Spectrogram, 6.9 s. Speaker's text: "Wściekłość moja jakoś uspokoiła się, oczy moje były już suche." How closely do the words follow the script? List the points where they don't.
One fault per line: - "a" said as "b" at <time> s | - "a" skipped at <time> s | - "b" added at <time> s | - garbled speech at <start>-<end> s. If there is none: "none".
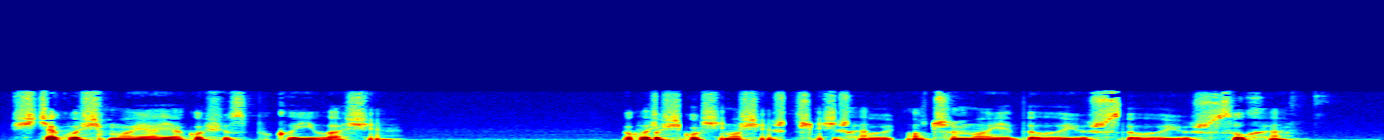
- garbled speech at 3.1-4.5 s
- "były już" added at 5.6 s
